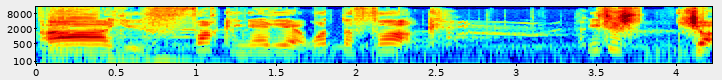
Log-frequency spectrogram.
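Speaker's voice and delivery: furious at the screen; angry yell. Real, not acted. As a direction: let the frustration explode. Yelling at game character again.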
